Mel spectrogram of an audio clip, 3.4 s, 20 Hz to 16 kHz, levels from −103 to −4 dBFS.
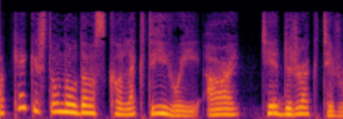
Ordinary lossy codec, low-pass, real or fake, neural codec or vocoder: MP3, 48 kbps; 10.8 kHz; fake; codec, 16 kHz in and 24 kHz out, 0.4 kbps, LongCat-Audio-Codec, fine tuned four codebook decoder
